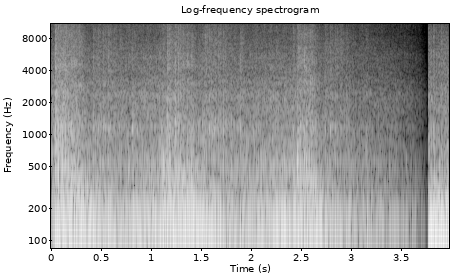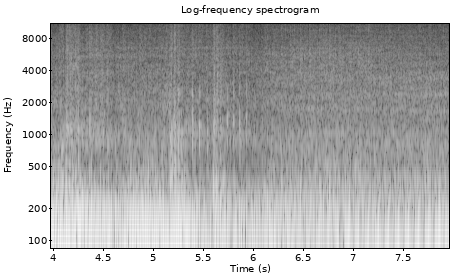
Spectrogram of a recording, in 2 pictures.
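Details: Brand-new 2024 Harley-Davidson Softail Low Rider S V-twin, cold, just after slip-on TAB Performance 2.25" exhaust install: loud lumpy burble with throttle blips, stops briefly, refires and settles into a strong, even idle; normal idle and revving.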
